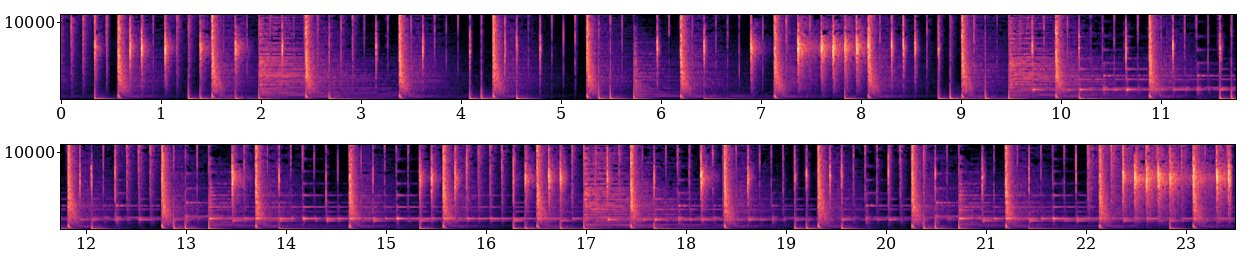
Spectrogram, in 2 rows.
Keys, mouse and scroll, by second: 0.5 0, 2.6 click, 3.2 scroll up 1, 3.8 scroll down 1, 5.7 click, 6.7 click, 7.9 click, 10.3 click, 11.1 click, 13.9 right click, 14.7 Escape, 17.7 click, 18.5 click, 20.4 click, 22.7 7, 23.3 2.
